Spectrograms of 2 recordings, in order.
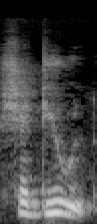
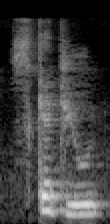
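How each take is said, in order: First: It is said with a British pronunciation. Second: It is said with an American pronunciation. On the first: "but schedule in British English" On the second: "pronounced schedule in American English"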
